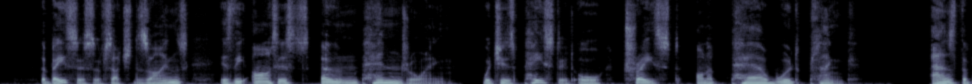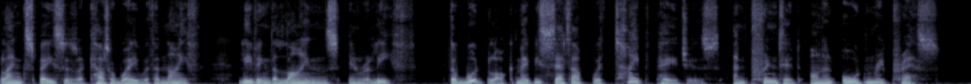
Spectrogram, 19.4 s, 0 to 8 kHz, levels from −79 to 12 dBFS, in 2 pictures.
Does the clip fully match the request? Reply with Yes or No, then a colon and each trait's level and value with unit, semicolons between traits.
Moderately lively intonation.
No: wide, 6.3 semitones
